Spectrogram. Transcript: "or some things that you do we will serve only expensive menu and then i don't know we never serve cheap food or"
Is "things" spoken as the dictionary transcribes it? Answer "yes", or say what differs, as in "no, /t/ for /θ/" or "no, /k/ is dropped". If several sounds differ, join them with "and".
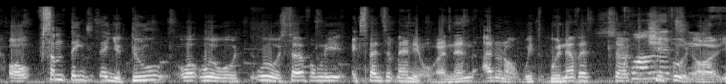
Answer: no, /t/ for /θ/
